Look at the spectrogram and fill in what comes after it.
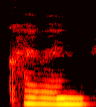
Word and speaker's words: Kyron: So I know your husband, Kyron, Did I say that right? – You did.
